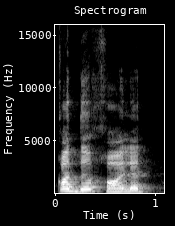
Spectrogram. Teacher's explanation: دال ساکن ہے، حرف قلقلہ میں سے ہے، قلقلہ کے ساتھ ادا کیا جائے گا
